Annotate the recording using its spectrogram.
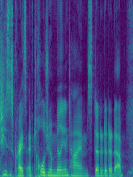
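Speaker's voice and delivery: ordinary talk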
